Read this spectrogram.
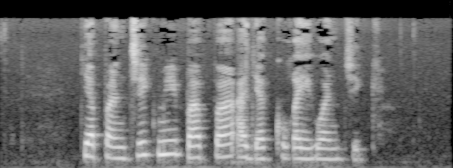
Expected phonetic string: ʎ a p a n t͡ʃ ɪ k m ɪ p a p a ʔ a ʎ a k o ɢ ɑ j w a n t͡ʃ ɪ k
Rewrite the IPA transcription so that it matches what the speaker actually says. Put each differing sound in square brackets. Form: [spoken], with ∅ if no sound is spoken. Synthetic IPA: ʎ a p a n t͡ʃ ɪ k m ɪ p a p a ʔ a ʎ a k o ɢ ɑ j w a n t͡ʃ ɪ k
